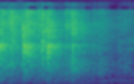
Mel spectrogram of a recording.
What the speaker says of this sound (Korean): 박수 한번 치고 가야죠.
